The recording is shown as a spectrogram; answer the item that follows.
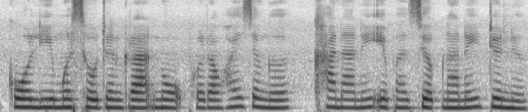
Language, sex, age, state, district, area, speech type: Bodo, female, 18-30, Assam, Chirang, rural, spontaneous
